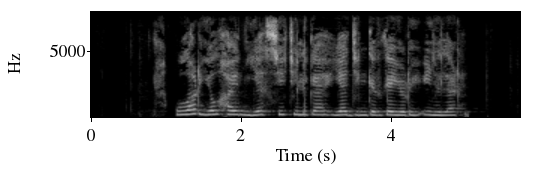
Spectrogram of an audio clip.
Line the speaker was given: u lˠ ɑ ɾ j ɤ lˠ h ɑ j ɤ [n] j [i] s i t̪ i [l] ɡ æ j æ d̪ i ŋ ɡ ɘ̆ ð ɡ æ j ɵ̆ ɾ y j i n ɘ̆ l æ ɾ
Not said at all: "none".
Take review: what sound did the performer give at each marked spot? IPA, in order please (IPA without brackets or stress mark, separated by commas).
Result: n, æ, l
